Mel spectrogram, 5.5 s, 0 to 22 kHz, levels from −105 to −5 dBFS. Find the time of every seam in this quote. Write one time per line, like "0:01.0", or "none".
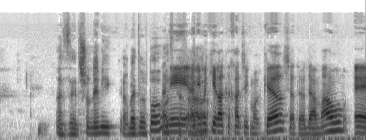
0:01.2
0:02.2
0:03.4
0:03.7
